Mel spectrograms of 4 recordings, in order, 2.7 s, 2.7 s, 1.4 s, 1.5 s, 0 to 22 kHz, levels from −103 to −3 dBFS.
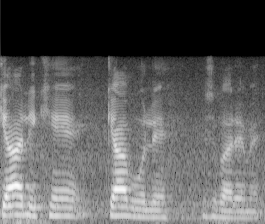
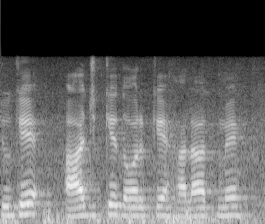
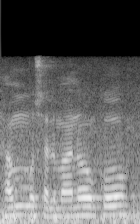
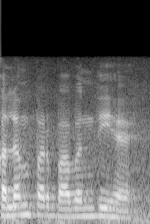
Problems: constant background noise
